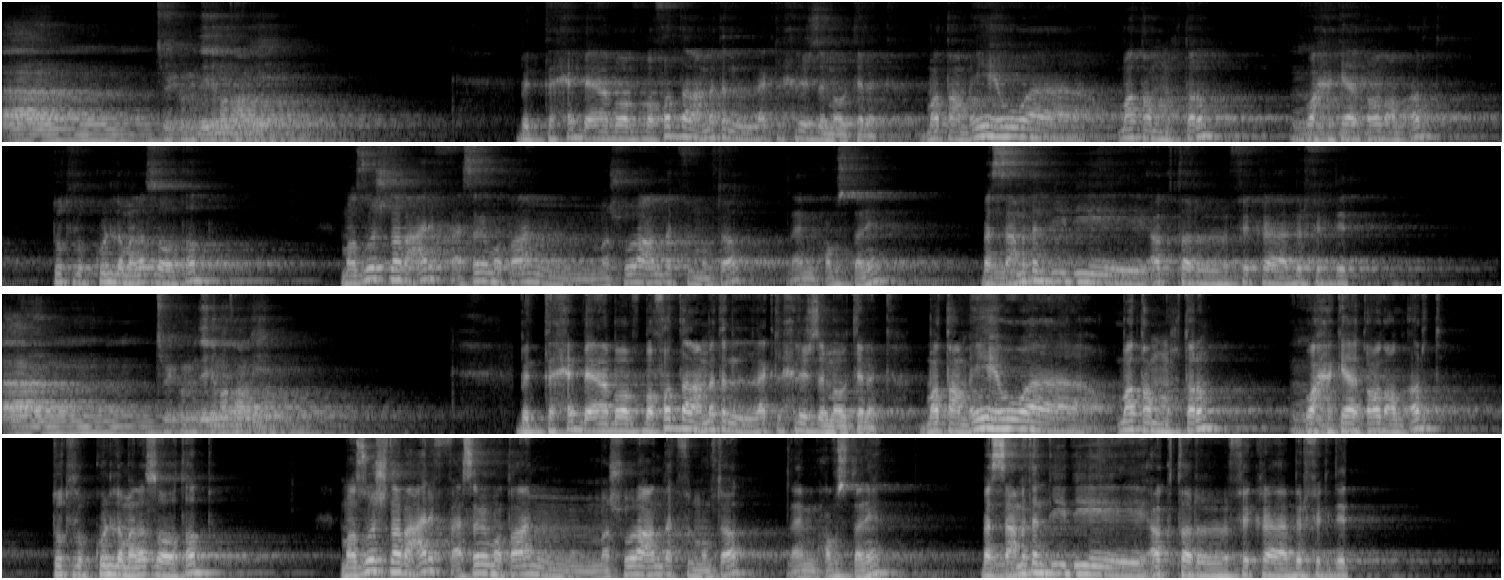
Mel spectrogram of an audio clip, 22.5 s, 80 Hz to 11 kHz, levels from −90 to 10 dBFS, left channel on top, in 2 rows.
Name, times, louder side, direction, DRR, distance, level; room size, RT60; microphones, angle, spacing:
voice 1, 0.0-2.1 9.7-10.0 18.6-18.9, right 2 dB, 40° right, 2.0 m, -33 dB
voice 2, 3.9-9.2 9.8-10.8 11.6-12.9 13.8-16.9 17.1-18.0 18.6-21.4, right 6 dB, 80° right, 0.3 m, -28 dB
12.5 x 9.9 x 9.6 m
head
